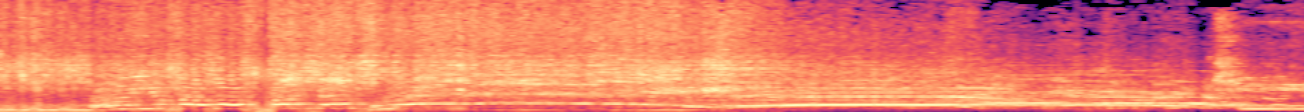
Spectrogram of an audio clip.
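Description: Live rock band in a club. About half a second in the full band sound thins out, leaving long high notes that glide up and down and hold for a second or more before the band comes back in.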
